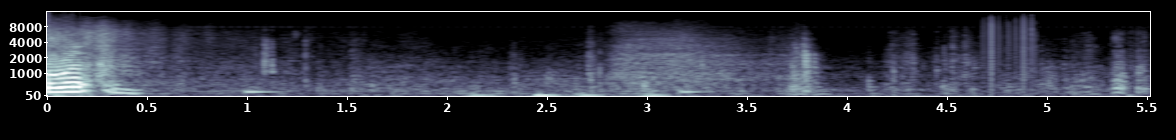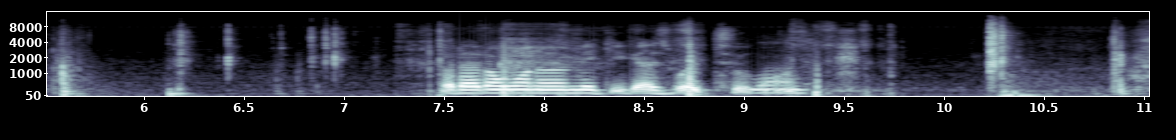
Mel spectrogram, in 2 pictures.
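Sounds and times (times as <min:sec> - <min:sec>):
cardboard and plastic wrap rustling: 0:04.1 - 0:05.8.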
